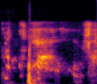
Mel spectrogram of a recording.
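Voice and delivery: dramatic whispered name. Acted. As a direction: breathe it conspiratorially. Adding the character's name.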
